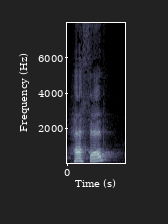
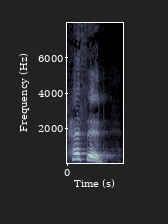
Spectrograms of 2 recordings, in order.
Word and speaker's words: hesed: This word, if you haven't guessed already, is hesed. I know there's a K in front of it, but it's a silent K. It's hesed.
